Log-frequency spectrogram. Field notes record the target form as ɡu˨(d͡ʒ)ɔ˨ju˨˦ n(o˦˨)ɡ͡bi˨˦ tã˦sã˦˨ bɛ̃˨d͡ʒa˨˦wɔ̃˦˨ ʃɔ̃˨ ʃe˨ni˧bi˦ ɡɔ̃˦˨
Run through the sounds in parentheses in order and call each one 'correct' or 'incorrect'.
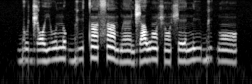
correct, correct

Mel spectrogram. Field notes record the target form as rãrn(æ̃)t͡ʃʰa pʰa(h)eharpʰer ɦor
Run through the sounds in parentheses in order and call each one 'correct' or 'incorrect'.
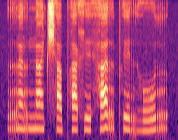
incorrect, incorrect

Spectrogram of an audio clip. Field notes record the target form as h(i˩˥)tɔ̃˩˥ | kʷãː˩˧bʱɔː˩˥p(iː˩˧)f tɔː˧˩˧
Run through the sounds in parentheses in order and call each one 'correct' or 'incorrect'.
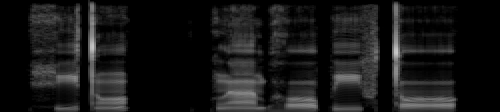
incorrect, incorrect

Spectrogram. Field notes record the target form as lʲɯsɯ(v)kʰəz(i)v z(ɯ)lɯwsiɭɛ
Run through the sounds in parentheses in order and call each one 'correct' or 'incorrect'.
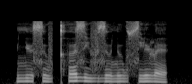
correct, correct, correct

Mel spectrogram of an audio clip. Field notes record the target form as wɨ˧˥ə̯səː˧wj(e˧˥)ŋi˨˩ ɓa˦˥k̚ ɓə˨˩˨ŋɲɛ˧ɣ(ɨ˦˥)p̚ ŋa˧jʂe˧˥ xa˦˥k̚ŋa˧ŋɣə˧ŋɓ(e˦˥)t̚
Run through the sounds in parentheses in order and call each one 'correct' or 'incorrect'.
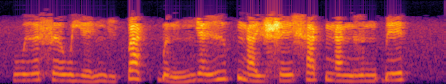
incorrect, correct, correct

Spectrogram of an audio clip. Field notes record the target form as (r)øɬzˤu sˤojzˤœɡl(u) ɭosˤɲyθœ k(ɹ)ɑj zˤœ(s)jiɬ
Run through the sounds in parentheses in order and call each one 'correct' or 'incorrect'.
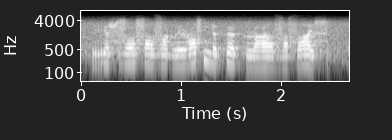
correct, incorrect, correct, incorrect

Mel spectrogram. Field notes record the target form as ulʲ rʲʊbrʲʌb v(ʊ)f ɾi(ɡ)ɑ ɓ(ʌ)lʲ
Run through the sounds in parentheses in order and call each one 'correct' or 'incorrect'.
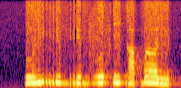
correct, correct, correct

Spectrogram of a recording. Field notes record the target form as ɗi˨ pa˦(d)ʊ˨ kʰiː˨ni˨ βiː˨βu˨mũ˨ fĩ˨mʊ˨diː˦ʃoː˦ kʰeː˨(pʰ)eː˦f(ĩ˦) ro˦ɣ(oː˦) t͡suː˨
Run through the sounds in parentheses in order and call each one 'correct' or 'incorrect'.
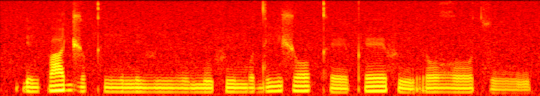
incorrect, correct, incorrect, correct

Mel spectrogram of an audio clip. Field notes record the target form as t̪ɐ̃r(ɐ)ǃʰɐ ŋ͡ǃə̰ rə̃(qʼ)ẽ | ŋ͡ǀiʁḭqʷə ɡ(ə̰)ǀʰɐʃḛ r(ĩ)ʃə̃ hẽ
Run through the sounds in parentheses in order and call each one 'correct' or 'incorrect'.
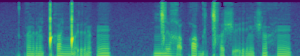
incorrect, incorrect, correct, correct

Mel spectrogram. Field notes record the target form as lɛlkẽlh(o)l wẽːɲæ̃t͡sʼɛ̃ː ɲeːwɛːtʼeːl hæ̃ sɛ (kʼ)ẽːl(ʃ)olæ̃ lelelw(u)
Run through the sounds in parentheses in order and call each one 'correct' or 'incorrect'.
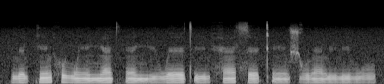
correct, correct, correct, incorrect

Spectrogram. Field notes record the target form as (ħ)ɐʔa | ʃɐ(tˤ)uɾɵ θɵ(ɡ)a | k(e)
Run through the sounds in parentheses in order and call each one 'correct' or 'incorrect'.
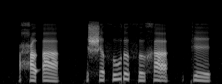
correct, incorrect, incorrect, correct

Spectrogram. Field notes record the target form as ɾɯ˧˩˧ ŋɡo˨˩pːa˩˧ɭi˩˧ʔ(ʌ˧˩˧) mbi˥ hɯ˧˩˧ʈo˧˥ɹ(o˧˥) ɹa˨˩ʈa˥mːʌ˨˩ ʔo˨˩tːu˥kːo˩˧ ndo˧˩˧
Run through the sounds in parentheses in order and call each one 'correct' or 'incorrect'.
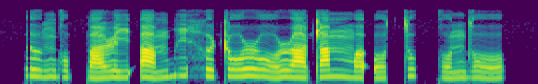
incorrect, incorrect

